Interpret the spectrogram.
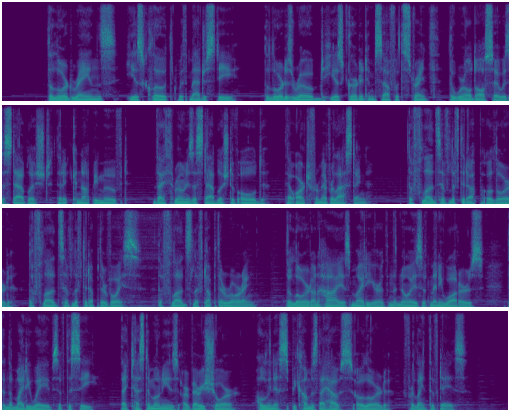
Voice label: poetry and prayer psalm english; Meir Soloveichik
